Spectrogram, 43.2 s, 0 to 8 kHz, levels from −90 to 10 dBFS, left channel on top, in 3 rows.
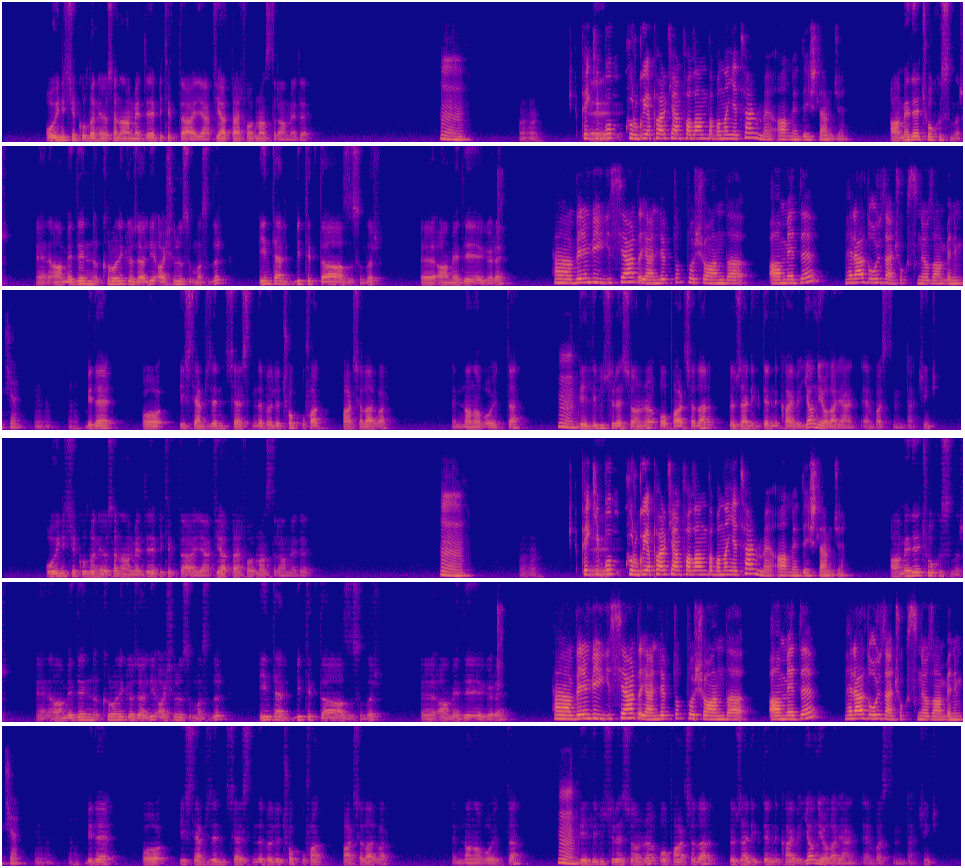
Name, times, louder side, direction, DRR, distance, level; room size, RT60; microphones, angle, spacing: voice 1, 0.7-4.6 7.8-8.0 8.8-9.1 13.3-14.5 14.9-17.7 18.3-20.0 20.7-22.0 29.3-29.5 29.8-30.4 30.9-31.2 31.5-33.6 33.9-34.6 35.6-36.6 37.5-39.5 39.7-42.8, left 2 dB, 40° left, 0.8 m, -36 dB
voice 2, 6.6-7.0 8.7-12.7 22.7-25.5 25.9-26.6 27.1-29.1 37.2-37.5, right 3 dB, 20° right, 0.5 m, -30 dB
11.0 x 4.3 x 3.5 m
head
